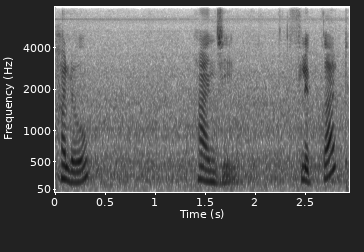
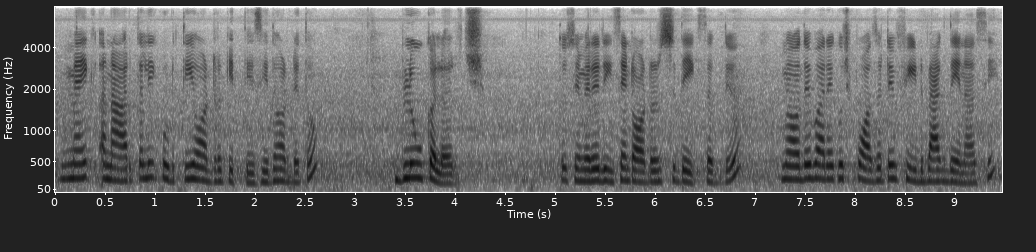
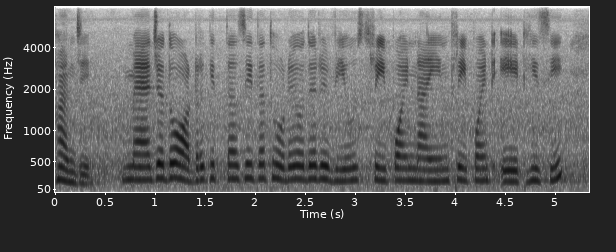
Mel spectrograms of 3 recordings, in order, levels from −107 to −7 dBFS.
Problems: background sounds at intervals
